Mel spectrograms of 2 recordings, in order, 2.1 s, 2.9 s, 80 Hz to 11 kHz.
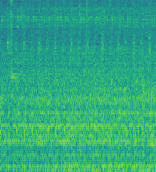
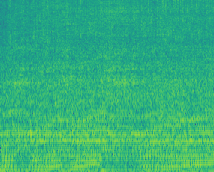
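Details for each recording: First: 2004 EZ-GO gasoline golf cart that quit after driving through a deep puddle: steady, even cranking drone that never catches or fires; crank no-start from a very weak spark at the coil. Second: 2004 EZ-GO gasoline golf cart after fixing its faulty switch and removing extra boards, with no parts replaced. The single-cylinder engine starts with a little choke and runs with a steady, even putter, rising smoothly on revs; normal running.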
